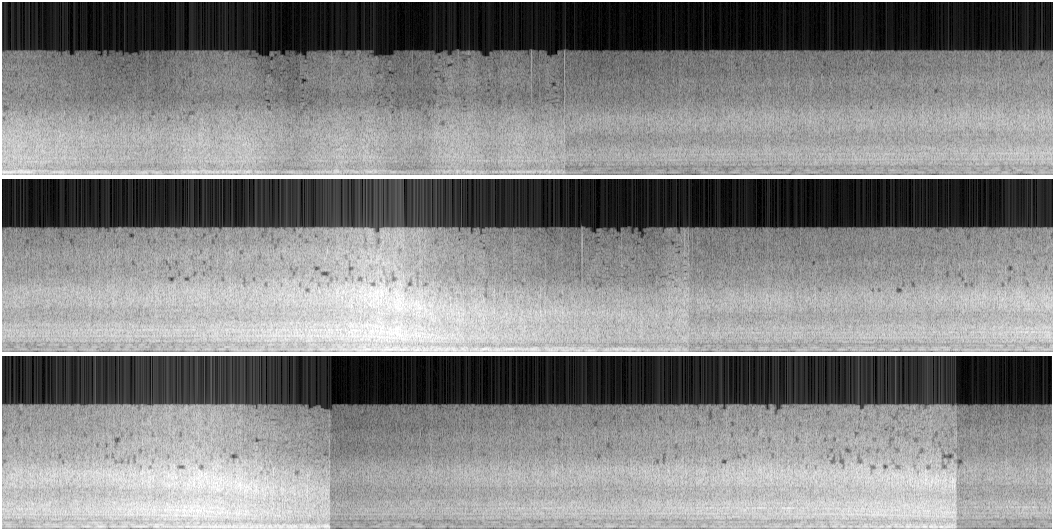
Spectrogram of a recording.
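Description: Race car engines roar loudly and steadily.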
